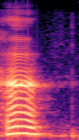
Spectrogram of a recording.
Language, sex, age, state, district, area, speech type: Urdu, male, 30-45, Delhi, Central Delhi, urban, read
